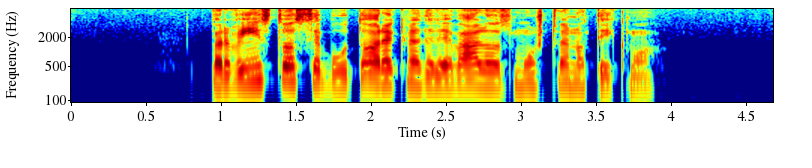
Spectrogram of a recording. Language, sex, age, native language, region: Slovenian, female, 18-29, Slovenian, Central Slovenia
